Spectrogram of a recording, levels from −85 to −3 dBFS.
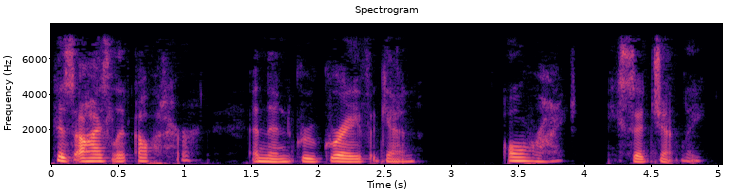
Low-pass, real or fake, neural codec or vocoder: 7.2 kHz; real; none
